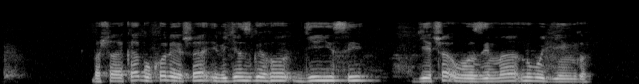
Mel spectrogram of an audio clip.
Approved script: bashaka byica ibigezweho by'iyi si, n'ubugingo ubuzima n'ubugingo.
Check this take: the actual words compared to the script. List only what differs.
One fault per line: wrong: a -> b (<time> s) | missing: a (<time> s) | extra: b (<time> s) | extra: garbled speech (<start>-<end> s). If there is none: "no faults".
wrong: byica -> gukoresha (1.4 s)
wrong: n'ubugingo -> byica (4.1 s)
